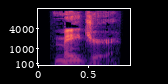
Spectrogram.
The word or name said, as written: major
